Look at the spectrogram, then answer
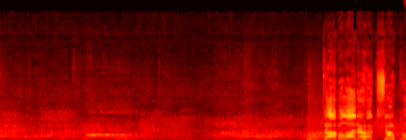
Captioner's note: crowd chatter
